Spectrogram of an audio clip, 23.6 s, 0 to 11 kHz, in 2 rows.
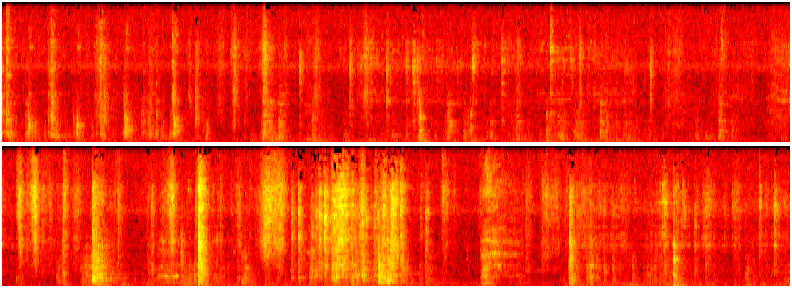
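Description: Irregular knocks, clunks and creaks from a homemade steel gantry crane being pushed on its casters across a concrete floor with a 4,900-pound lathe hanging from it, loudest in a cluster about two-thirds of the way through.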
